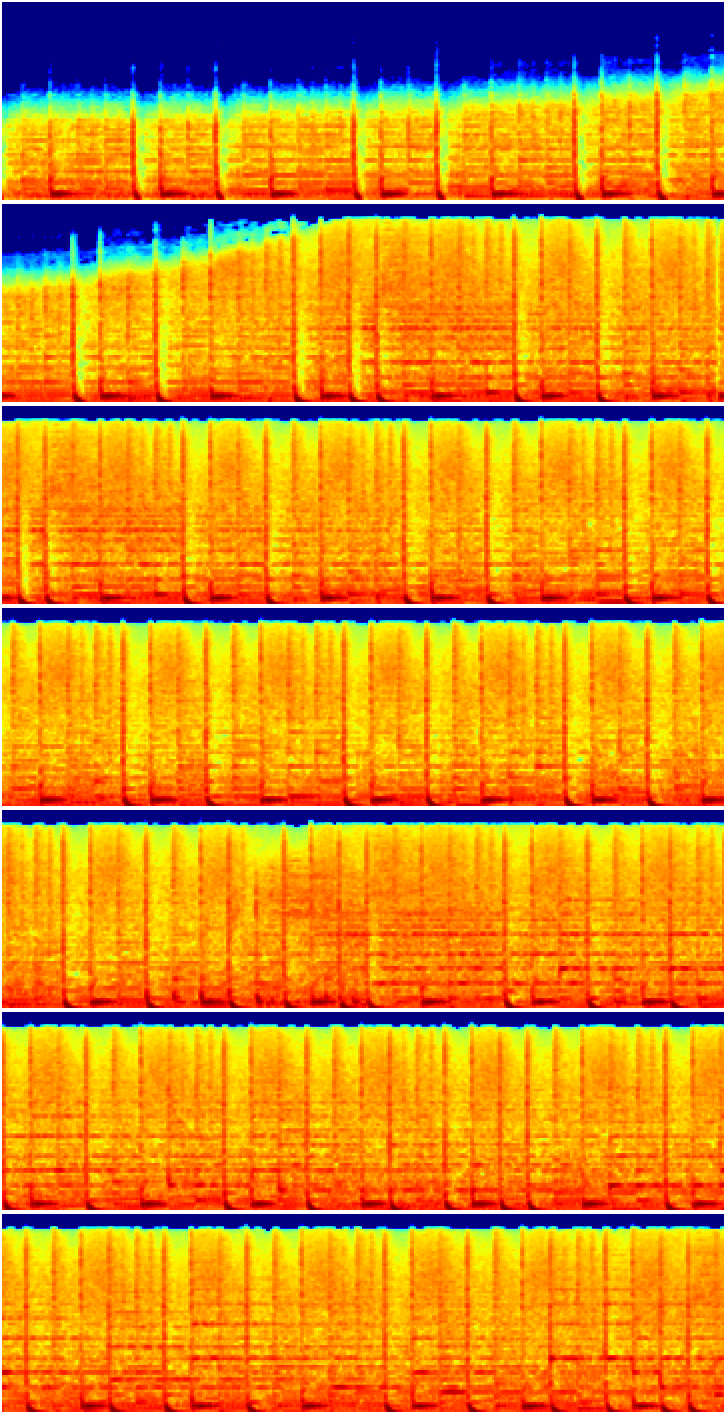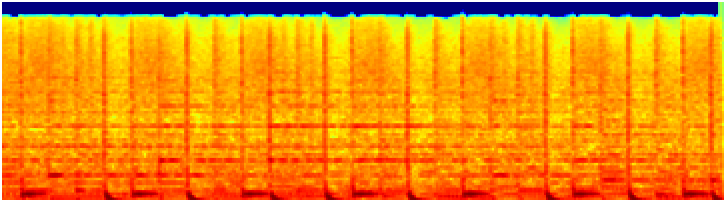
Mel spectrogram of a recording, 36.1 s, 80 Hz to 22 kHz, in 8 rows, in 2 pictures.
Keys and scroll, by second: 1.5 ctrl+-, 3.0 ctrl+=, 25.4 ctrl+-, 26.9 ctrl+=, 27.2 ctrl+space, 35.1 ctrl+=.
